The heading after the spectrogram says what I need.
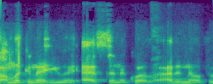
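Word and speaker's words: Sanniquellie: Kyle, I'm looking at you as Senequella. I didn't know if it was a city or whatever the hell it was. Oh, so it's pronounced Sanicole.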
